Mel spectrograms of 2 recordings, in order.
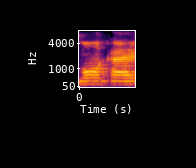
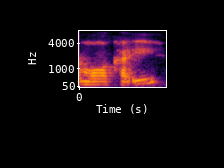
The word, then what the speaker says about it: Molokai: And then Molokai is a funny one because it can be pronounced Molokai or Molokai. And it's actually an ongoing debate on the island, kind of permanently. And the local family that I married into says Molokai.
